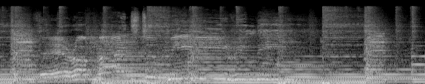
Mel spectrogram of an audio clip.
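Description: Live band playing an instrumental passage: acoustic and electric guitars, keyboards and drums, with a bending melody line over sustained chords for the first couple of seconds.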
